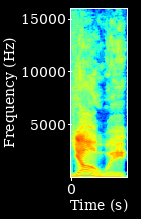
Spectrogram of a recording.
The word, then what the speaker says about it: Yahweh: This is simply one of many situations where Jesus and Yahweh are used interchangeably.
